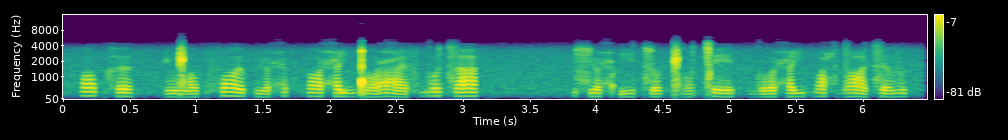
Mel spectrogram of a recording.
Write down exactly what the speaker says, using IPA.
ɔ˥˩ p h ə˧ | ŋ͡ǁ ɔ˩ p f ɔ˥˩ ə̯ p ʉ˩ ħ | ɔ˥˩ ħ i˧ ŋ͡ǃ ɔ˩˥ ʕ æ˩ f ɡ o˥ t͡s a˥ | s ʉ˩˥ ħ ʔ i˩ t͡s o˩ ɡ͡ǁ ɔ˩˥ ǀ e˧ | ɡ o˩ ħ i˩˥ b ɔ˧ ħ dˤ e˥˩ ə̯ t͡s ə˥ v

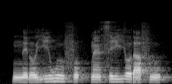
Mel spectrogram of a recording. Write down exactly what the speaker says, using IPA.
n e˨ ɾ o˧ j i˦ w u˦˨ f o˨ k͡p ɛ̃˧ s i˦ j o˦˨ ɾ a˨˦ f u˧

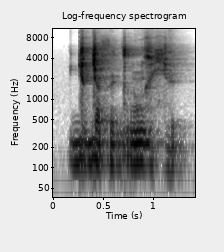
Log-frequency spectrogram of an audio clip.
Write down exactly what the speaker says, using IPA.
ɟ ɯ ɟ æ θ e ɡ r ũ ɣ e̤ ç e̤

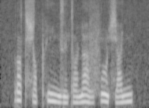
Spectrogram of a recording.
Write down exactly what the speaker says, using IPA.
ɾ ɒ t ɕ ɒ pʰ ĩ ɲ z ɛ̃ t ɒ ɳ a v f ɔ̃ ɕ a ɲ

